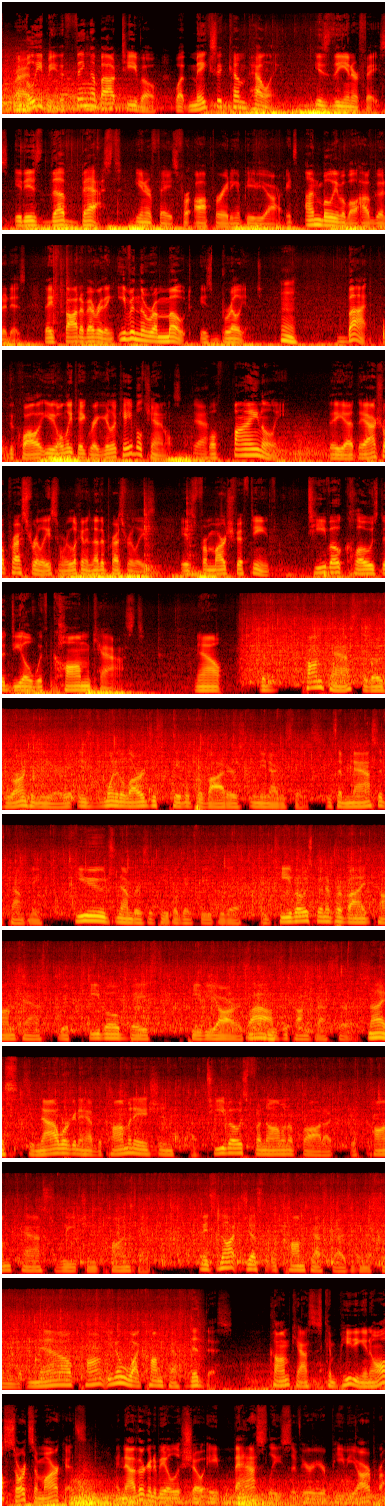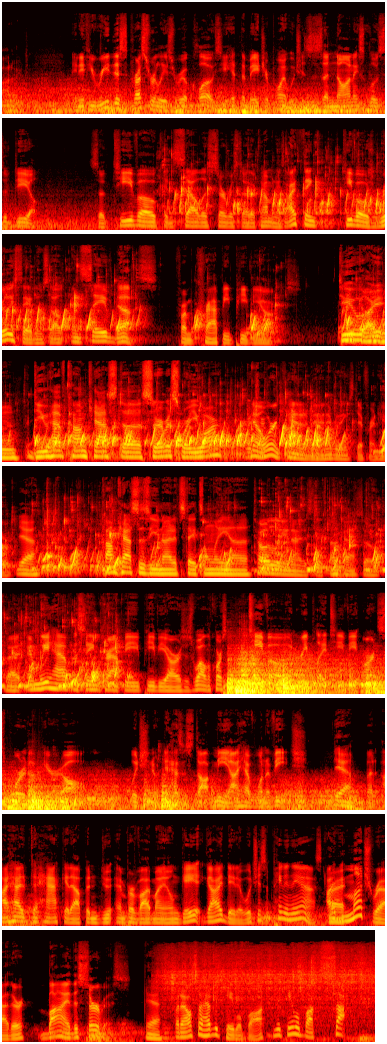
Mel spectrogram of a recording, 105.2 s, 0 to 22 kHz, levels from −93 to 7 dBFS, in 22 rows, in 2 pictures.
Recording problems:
rain or running water; very loud; throughout; 1 dB above the speech

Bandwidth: 15 kHz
